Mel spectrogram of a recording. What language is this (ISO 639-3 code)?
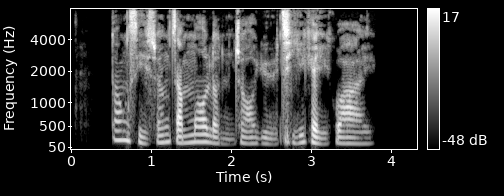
yue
